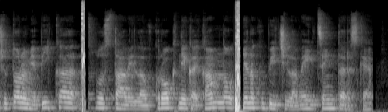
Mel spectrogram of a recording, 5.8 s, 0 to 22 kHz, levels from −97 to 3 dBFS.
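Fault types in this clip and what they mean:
damaged data in a compressed stream: corrupt compressed frames throw the decoder out of sync until it finds the next frame header, causing three brief glitches at 1.19 s, after "v krog nekaj kamnov" at 3.49 s, and at 5.55 s.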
